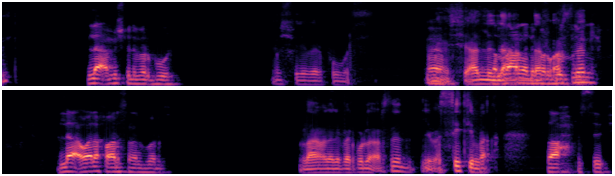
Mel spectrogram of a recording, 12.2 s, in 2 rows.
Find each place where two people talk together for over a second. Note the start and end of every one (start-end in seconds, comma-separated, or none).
4.2-5.8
